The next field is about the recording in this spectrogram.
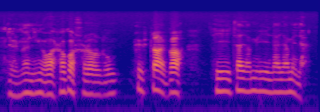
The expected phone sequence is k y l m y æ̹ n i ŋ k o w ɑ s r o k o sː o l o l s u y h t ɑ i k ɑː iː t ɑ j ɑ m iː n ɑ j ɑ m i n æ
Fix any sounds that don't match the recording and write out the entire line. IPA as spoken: k y l m y æ̹ n i ŋ k o ʋ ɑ s r o k o sː o l o l t u y h t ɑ i k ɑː iː t ɑ j ɑ m iː n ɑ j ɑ m i n æ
